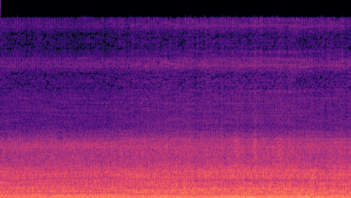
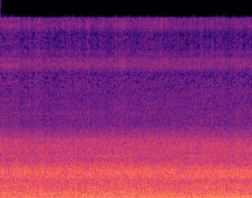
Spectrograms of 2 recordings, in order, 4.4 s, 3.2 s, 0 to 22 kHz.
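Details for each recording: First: 1989 Mazda 323 (BF) with ignition key off: steady, unbroken whirring hum as the radiator cooling fan stays running when it should stop; cause suspected, not confirmed. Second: 1989 Mazda 323 (BF) with AC on; its cooling fan stays on with the key off: steady, even rush of air with a low constant hum. Radiator and condenser fans run normally.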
